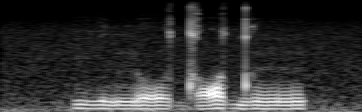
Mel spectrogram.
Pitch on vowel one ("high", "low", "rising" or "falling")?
low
